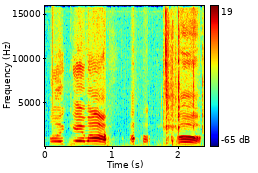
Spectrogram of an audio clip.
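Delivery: loud high shout of dismay; dismayed outburst. Real, not acted. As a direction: cry out as the fish escapes. Fish gets off the hook.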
